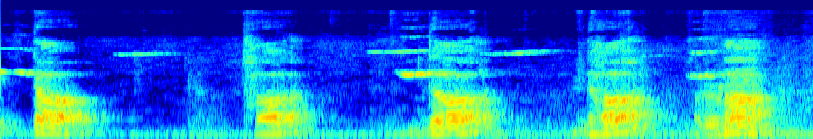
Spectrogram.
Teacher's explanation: ये प्रत्येक वर्णों के उच्चारण में हमारी जीभ जो है मूर्धा को स्पर्श कर रही है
